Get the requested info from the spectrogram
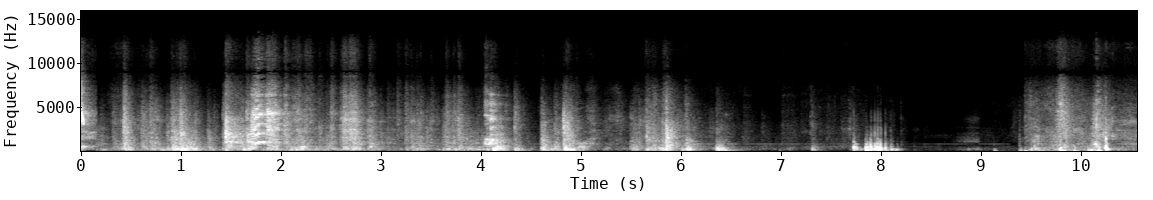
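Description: Handling noise from a tumble dryer being pulled and lifted off a stacking frame on a washing machine: irregular scrapes, knocks and rustles, dropping away to near nothing for about a second before picking up again just before the end.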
